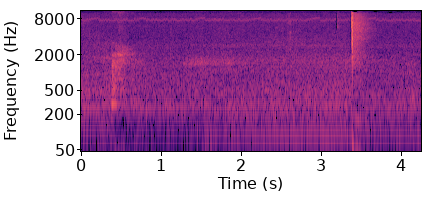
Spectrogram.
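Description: Quiet room tone with a faint steady hum, broken by one short sharp click about three and a half seconds in.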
